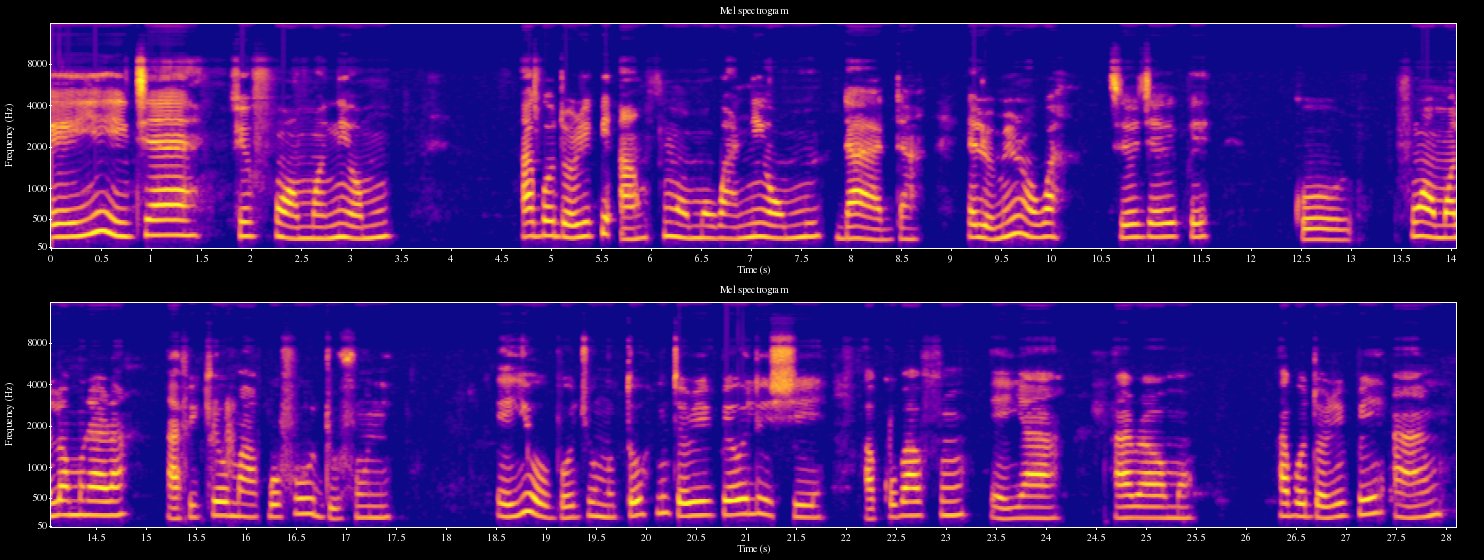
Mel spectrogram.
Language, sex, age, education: Yoruba, female, 46-60, tertiary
